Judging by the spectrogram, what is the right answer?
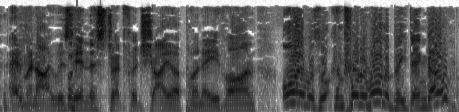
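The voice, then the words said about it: Put-on Australian accent. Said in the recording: “trying to do a sort of Paul Bateman-ish accent, but then it devolved into Australian”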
